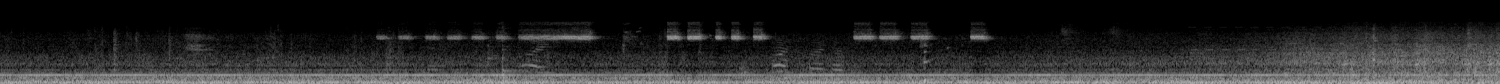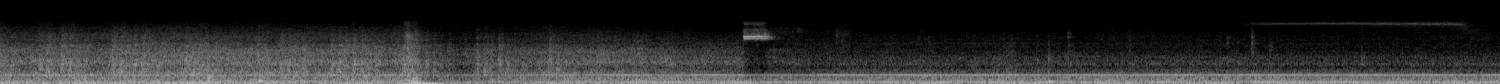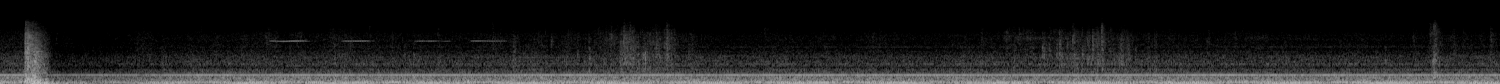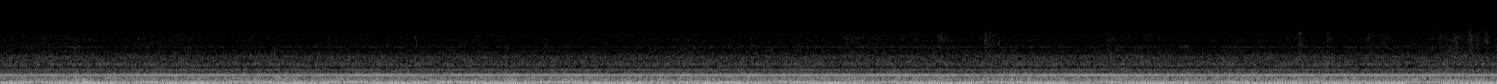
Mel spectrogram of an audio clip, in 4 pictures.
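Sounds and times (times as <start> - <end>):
train carriage hum and rumble: 0.0 - 59.9
door warning beeps: 3.7 - 7.8, 8.5 - 10.0, 22.4 - 22.8.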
